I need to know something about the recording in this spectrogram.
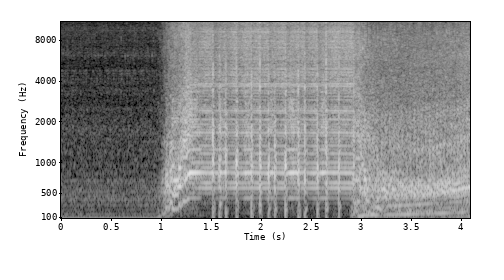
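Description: A supercar engine revs hard at the start line.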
